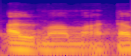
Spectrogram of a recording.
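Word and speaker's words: alma mater: दान करते हैं अपने अल्मा माटा को विद्यार्थी इस शब्द पर भी ध्यान दें शब्द का उच्चारण है अल्मा माटा अल्मा माटा का अर्थ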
